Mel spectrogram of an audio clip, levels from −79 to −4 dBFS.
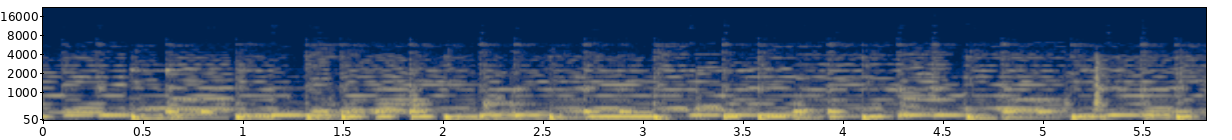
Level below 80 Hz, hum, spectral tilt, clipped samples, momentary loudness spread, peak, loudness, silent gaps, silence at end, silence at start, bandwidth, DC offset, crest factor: -38 dBFS; none; -9 dB/octave; under 0.1%; 3 LU; -6 dBFS; -22 LUFS; none; 0 s; 0 s; 6.2 kHz; under 0.1%; 14 dB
